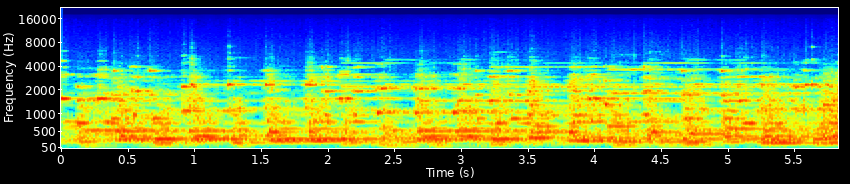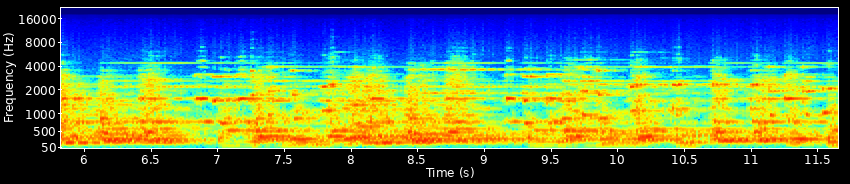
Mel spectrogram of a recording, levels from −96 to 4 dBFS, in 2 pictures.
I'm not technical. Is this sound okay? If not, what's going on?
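No. A mains buzz runs through the whole clip: a steady, raspy buzz from electrical interference locked to the 60 Hz power supply. Unlike a smooth low hum, it sounds gritty because its sharp spikes carry overtones reaching up to several kilohertz.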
